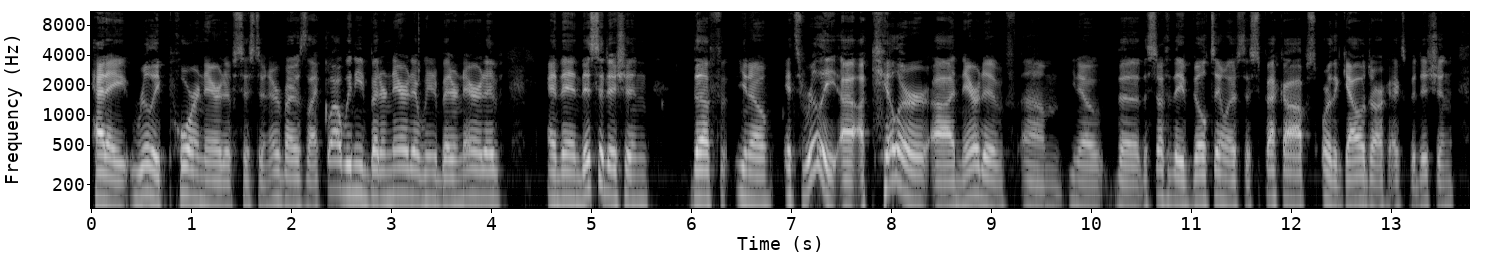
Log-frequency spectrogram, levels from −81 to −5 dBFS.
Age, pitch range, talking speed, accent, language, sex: 30-49, 110-140 Hz, 220 wpm, American, English, male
